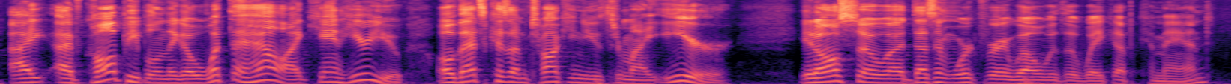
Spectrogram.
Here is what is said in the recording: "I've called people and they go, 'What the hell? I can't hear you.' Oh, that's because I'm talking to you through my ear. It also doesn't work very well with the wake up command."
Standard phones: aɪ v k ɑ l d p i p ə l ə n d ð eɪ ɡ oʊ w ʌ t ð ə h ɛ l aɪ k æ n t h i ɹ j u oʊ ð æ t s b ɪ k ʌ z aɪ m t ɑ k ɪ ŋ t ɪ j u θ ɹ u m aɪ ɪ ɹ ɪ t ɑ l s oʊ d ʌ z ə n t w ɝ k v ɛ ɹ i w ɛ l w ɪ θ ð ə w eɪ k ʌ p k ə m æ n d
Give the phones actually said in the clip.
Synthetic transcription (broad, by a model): aɪ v k ɑ l d p i p l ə n ð eɪ ɡ oʊ w ʌ t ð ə h ɛ l aɪ k æ n t h i ɹ j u oʊ ð æ t s k ʌ z aɪ m t ɑ k ɪ ŋ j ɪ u θ ɹ u m aɪ ɪ ɹ ɪ t ɑ l s oʊ d ʌ z ə n t w ɝ k v ɛ ɹ i w ɛ l w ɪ ð ə w eɪ k ʌ p k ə m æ n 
